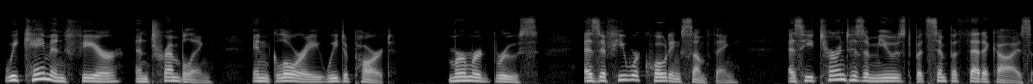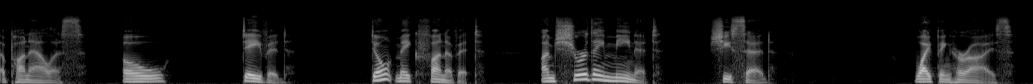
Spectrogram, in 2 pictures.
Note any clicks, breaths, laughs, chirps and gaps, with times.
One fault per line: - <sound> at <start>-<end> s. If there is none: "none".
none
